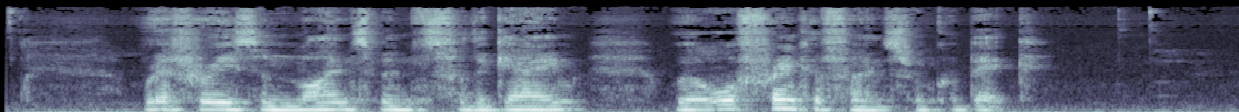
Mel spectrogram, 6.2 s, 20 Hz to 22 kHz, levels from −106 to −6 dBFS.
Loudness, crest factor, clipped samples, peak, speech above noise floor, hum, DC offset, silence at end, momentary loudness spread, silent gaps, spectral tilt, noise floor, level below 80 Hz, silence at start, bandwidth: -19 LUFS; 18 dB; under 0.1%; -4 dBFS; 21 dB; none; under 0.1%; 0.25 s; 21 LU; none; -4.5 dB/octave; -41 dBFS; -42 dBFS; 0.05 s; 16.5 kHz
